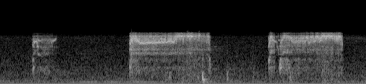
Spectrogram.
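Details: Begging from two rainbow lorikeet nestlings, aged 21 and 17 days, in a roof-space nest, recorded 23 October 2013 at feeding time: one short harsh buzz, then two long grating rasps, each about three quarters of a second.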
